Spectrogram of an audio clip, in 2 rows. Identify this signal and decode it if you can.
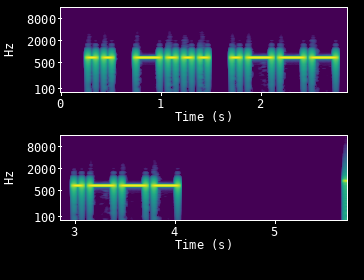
Morse code, heard as a keyed tone, about 15 wpm, 700 Hz. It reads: IBJJ
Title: Four Challenging Letter-Number Combinations 15wpm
